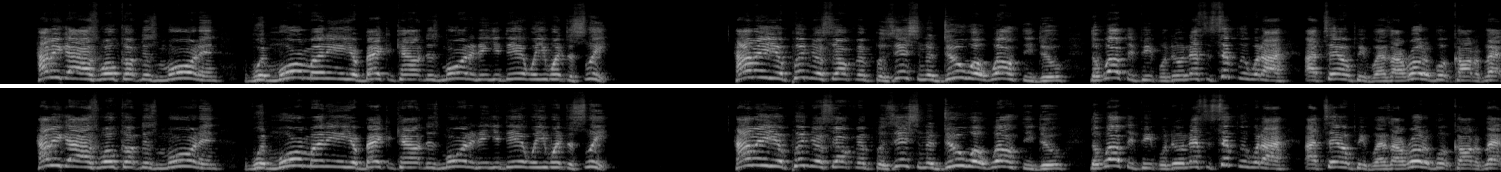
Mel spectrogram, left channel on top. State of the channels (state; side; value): normal; both; correlation 0.44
